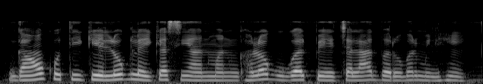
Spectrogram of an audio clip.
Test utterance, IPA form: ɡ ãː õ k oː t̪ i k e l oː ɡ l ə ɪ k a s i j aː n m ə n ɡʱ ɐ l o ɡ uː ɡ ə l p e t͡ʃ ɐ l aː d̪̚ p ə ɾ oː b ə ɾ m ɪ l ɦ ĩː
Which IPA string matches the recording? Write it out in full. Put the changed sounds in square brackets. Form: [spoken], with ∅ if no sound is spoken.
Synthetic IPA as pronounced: ɡ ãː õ k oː t̪ i k e l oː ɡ l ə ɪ k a s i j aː n m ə n ɡʱ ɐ l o ɡ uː ɡ ə l p e t͡ʃ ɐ l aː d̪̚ [b] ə ɾ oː b ə ɾ m ɪ l ɦ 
